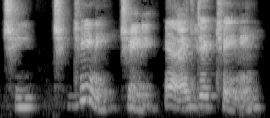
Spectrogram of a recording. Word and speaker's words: Chaney: What's really cool is that the actor Lon Chaney, I want to say this is his last name. I hope I'm pronouncing that right. – I think most people say Chaney. – Chaney.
